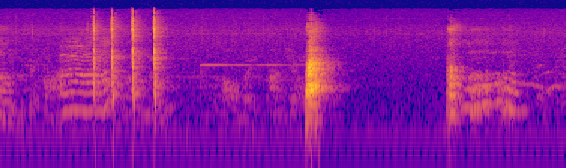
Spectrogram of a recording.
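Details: Bulldog named Stella making morning complaints: a quick run of four short grumbling yips, a pause, then one sharp loud bark and a final low grumbling moan, indoors with no other sounds.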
